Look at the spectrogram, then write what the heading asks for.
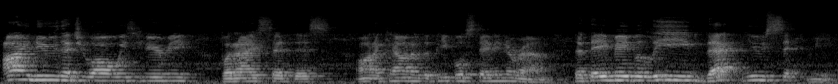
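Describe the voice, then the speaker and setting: A man's voice: a little high, unhurried, hardly any pauses, close to an everyday voice. A man voicing a solemn, commanding holy teacher in a dramatic scripture reading, declamatory and emphatic. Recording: echoey room, distant mic, noisy.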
